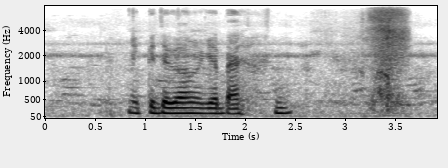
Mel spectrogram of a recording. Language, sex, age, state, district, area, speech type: Dogri, male, 18-30, Jammu and Kashmir, Kathua, rural, spontaneous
